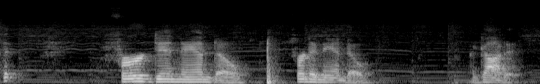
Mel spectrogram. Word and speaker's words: Ferdinando: This band, before Ithaca, it's led by Peter Howell and John Ferdinando. That's not how you pronounce it. Ferdinando.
